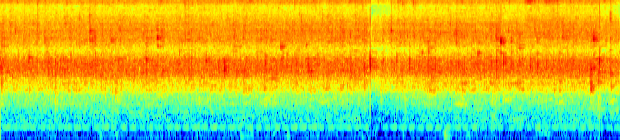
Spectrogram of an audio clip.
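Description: Cubed potatoes frying in a little oil in a karahi: a steady sizzle with small crackles throughout, as they are turned with a wooden spatula.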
